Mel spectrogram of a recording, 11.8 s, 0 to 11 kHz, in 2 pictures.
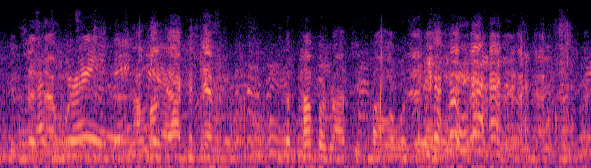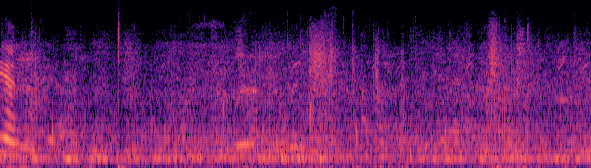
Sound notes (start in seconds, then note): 4.1 group laughs; 4.6 slow drum playing; 5.9 overlapping chatter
